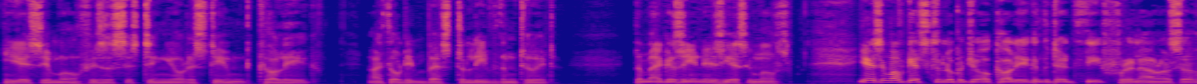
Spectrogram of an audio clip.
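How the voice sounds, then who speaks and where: A man's voice: a bass voice, moderate pace, no echo, clean studio sound. A man voicing a sardonic, teasing woman pathologist with a mischievous, wry manner in an audiobook.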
